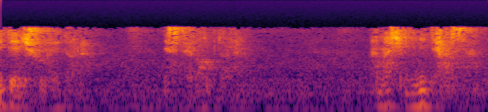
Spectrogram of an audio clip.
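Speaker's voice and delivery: whispered, nervous confession, slowing at the end; anxious whisper. Retold or imitated. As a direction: breathe out the worry, hushed and tense. Anxious student before a talk. (زمزمهٔ مضطرب و آهسته)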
